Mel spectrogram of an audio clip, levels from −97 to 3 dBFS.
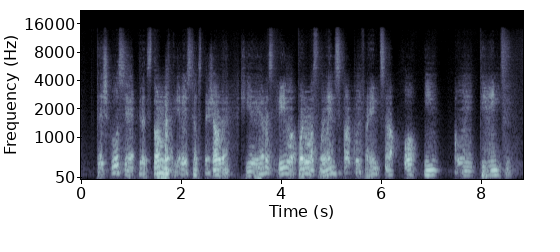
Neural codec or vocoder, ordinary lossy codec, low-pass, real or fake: codec, 44.1 kHz, 0.9 kbps, DAC; none; 14.4 kHz; fake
